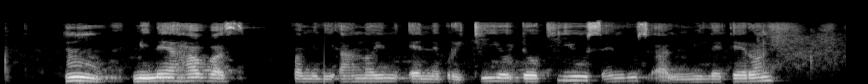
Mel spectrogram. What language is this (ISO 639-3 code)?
epo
